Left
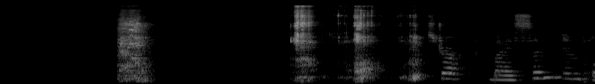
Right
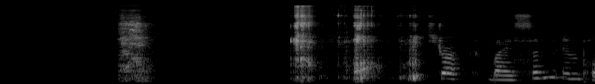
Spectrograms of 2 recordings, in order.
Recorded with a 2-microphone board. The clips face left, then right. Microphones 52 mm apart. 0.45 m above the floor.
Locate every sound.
1.2 s a zipper: 75° left (ahead or behind), 2 m
2.9 s chewing: 35° right (ahead or behind), 1.0 m
4.3 s a woman speaking: 40° right (ahead or behind), 1.4 m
